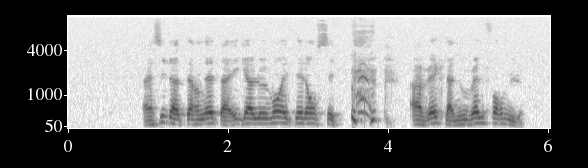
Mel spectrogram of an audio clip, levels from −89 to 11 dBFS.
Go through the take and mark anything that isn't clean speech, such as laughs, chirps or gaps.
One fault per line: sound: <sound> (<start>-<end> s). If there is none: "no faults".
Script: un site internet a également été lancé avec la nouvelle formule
sound: cough (3.5-4.1 s)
